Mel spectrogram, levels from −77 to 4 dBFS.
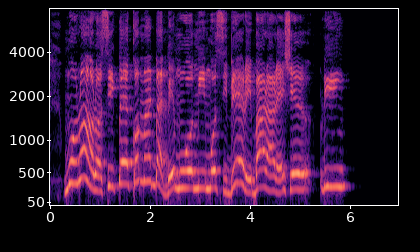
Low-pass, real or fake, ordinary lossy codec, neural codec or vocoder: none; real; none; none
